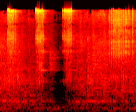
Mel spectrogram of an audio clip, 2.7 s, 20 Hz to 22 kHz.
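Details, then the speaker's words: Used spinning fishing reel for sale, line roller turned: light, even ticking and whirring with no grinding or catching; line roller checked and fine. "lăn ok anh em, máy em bán em kiểm tra con lăn chuẩn hết cho anh em, 600k."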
